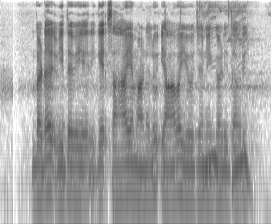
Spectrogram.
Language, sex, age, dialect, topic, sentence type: Kannada, male, 18-24, Dharwad Kannada, banking, question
